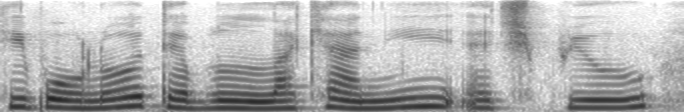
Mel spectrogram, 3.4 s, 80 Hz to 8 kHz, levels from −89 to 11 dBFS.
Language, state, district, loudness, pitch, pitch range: Sumi, Nagaland, Kohima, -14 LUFS, 200 Hz, 195-220 Hz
